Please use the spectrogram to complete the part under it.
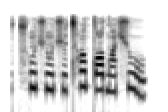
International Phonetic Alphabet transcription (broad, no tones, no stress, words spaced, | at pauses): t͡sʰũʃũʃytʰə̃ tˤə dˤũʃu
